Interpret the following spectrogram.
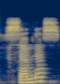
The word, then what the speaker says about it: Somnus: don't know that is his code name is samnas i think is how you pronounce it s-o-m-n-u-s so he's a mutant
